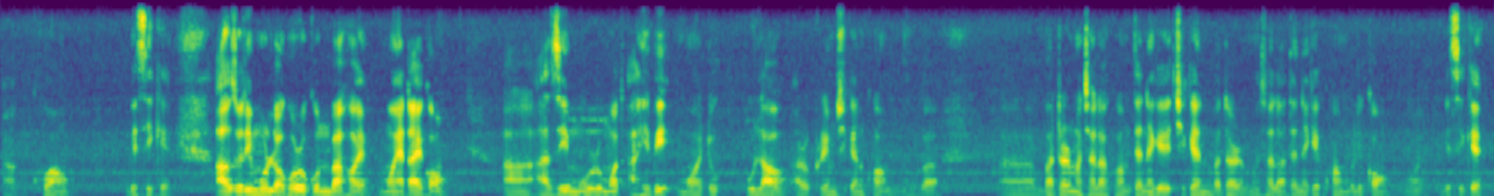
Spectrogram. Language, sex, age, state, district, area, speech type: Assamese, male, 18-30, Assam, Darrang, rural, spontaneous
